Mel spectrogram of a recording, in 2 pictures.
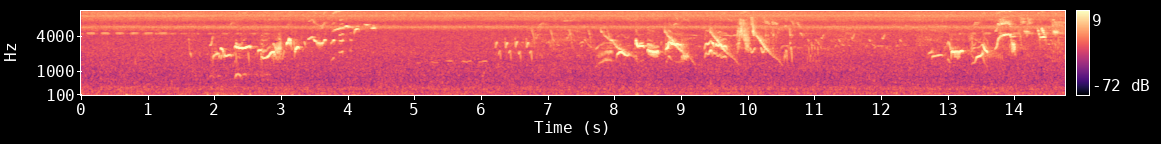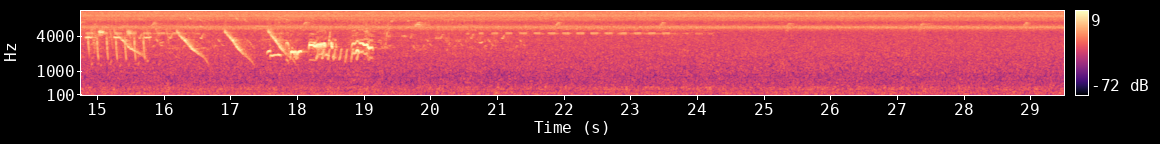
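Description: Birds chirping and singing in quick clusters over a steady high-pitched hum. A low rumble underneath stops suddenly about two-thirds of the way through.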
